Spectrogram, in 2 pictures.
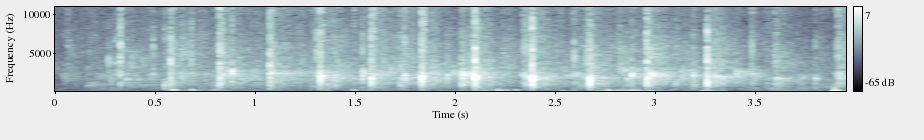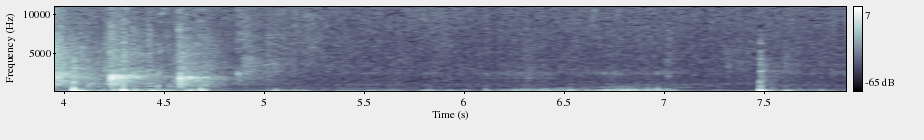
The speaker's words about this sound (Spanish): Y sin más palabras, doy paso a nuestros queridos e importantes invitados. Un aplauso para ellos.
